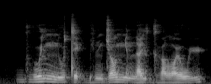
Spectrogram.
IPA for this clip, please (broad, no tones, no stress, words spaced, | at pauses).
ɡʱulʲ ɲute ɡ͡be̤nɟølˠɲɯ nælʲɡʱɯ lˠøwy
